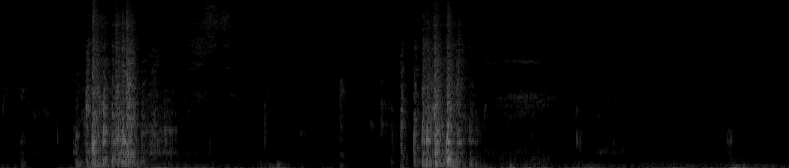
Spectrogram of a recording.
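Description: A plastic card case clicks and rattles as it is handled.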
